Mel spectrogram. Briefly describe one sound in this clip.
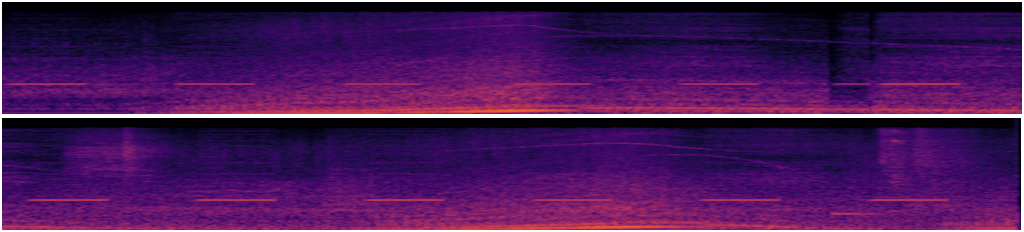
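A truck engine revs up and down.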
